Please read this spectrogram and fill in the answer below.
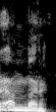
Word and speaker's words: अंबर: इसका रियल नाम है सर अंबर। आमेर अंबर। अंबर।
